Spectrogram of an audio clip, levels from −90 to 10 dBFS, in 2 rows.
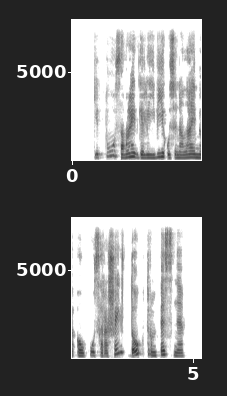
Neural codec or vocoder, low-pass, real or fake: none; 7.2 kHz; real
